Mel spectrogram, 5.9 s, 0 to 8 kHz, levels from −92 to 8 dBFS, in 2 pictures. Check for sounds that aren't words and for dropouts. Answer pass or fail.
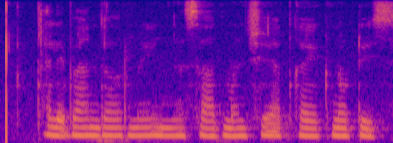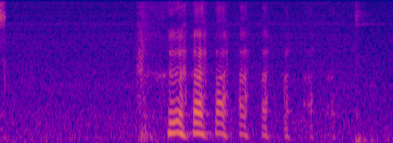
fail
